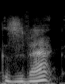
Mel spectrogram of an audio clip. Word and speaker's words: Zwack: So that is Nick Zwack, Z-W-A-C-K. I'm assuming I'm pronouncing this name right.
